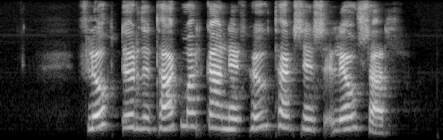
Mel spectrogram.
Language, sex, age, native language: Icelandic, female, 50-59, Icelandic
